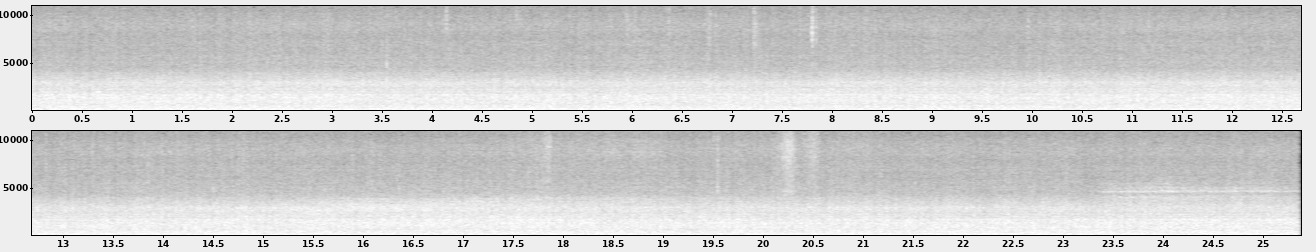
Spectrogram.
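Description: Tyres roar steadily on wet pavement.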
